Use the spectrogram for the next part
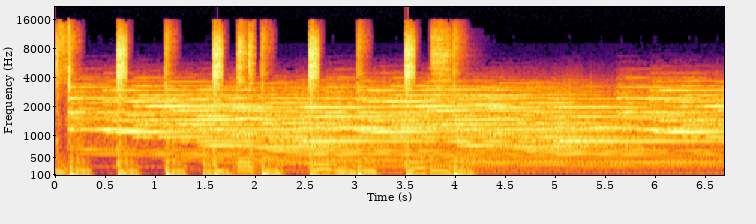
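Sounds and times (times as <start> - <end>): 
church bells ringing: 0.2 - 6.6.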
